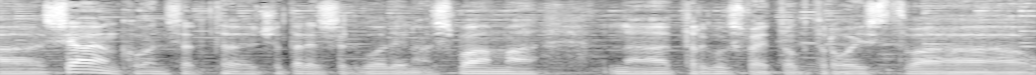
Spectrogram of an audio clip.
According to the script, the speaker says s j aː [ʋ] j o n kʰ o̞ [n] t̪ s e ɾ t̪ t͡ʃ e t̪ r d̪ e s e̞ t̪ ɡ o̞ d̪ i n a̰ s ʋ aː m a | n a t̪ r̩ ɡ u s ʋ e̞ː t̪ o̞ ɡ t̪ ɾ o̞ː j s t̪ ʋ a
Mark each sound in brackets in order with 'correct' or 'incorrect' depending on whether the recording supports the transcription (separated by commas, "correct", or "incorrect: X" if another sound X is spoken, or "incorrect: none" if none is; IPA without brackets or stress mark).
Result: incorrect: none, correct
